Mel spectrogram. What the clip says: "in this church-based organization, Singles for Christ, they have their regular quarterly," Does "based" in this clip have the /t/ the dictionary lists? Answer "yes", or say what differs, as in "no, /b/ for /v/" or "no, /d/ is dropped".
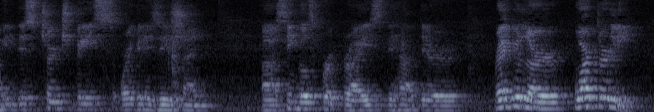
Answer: no, /t/ is dropped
